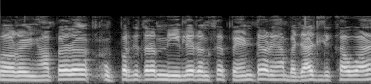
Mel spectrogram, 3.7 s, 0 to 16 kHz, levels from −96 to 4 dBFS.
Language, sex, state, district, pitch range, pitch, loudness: Hindi, female, Odisha, Khordha, 180-200 Hz, 190 Hz, -14 LUFS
